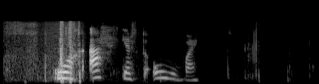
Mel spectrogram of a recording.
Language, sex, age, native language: Icelandic, male, 9, Icelandic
